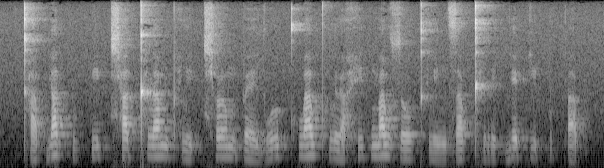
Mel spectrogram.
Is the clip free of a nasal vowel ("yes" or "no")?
yes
